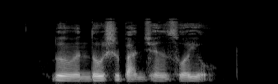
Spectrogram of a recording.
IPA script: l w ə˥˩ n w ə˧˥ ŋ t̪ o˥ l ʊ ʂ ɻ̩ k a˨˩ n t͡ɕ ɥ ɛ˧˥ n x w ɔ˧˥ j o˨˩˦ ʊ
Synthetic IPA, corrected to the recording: l w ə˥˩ n w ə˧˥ n t̪ o˥ ʊ ʂ ɻ̩ p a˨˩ n t͡ɕʰ ɥ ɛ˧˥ n s w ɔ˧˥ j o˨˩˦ ʊ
